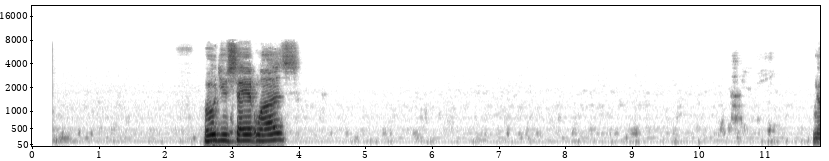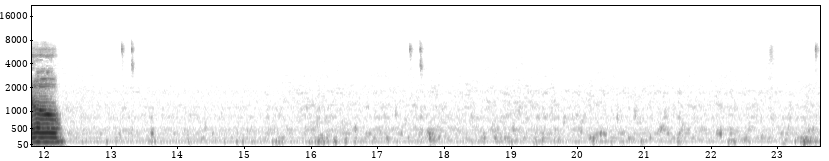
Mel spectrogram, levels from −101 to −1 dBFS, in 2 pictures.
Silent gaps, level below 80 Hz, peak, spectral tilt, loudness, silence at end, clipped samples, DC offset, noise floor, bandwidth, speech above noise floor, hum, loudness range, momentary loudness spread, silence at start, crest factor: none; -64 dBFS; -2 dBFS; -5.5 dB/octave; -16 LUFS; 11.4 s; under 0.1%; under 0.1%; -79 dBFS; 7.6 kHz; 64 dB; none; 11 LU; 17 LU; 2.6 s; 24 dB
